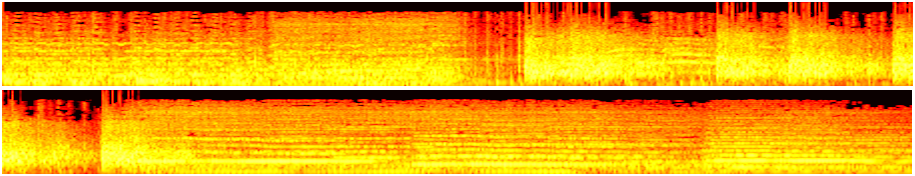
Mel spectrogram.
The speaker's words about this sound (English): I knew from the sound of that first volley what had happened.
